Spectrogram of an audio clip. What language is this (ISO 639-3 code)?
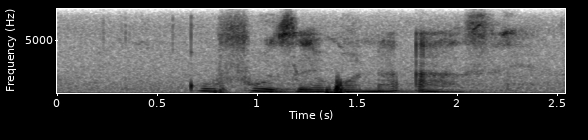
nbl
